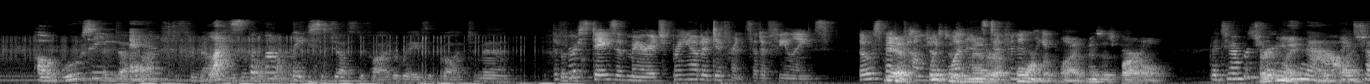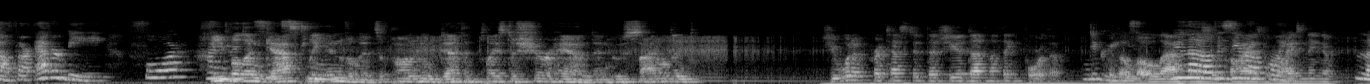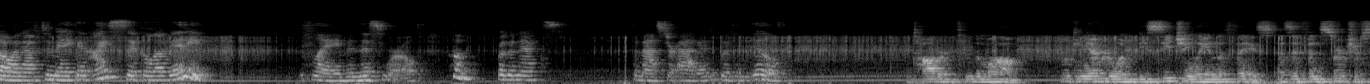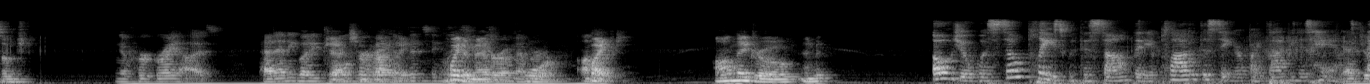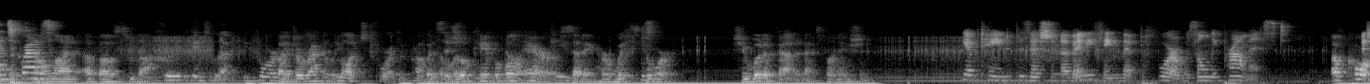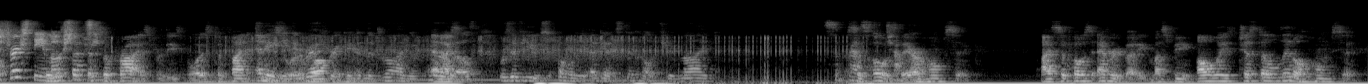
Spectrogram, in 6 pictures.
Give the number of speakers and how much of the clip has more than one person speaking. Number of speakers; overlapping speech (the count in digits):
7, about 28%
